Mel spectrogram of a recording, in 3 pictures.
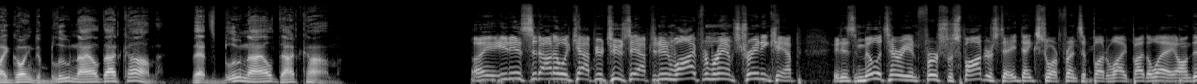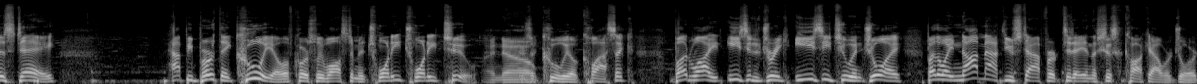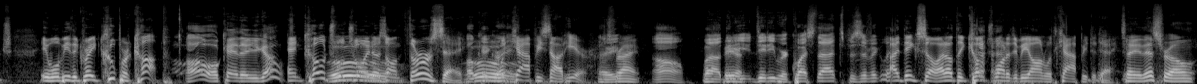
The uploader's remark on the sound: The show is live from Rams training camp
